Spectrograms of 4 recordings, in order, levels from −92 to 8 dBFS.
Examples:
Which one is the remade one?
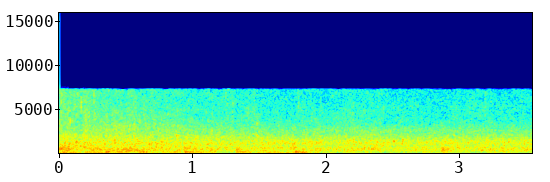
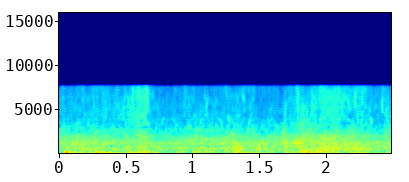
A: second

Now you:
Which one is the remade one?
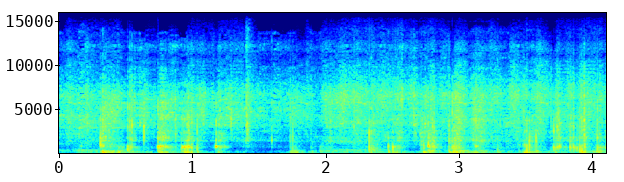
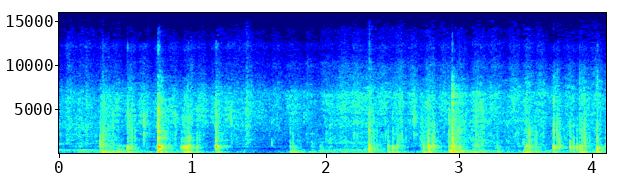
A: first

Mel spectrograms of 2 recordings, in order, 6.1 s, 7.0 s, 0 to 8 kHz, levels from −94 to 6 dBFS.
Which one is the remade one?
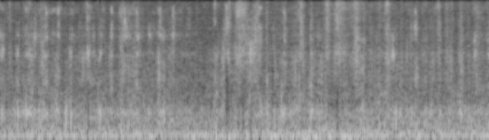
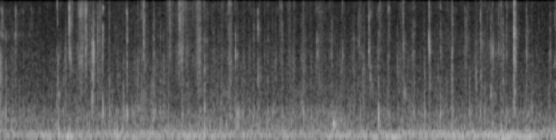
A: first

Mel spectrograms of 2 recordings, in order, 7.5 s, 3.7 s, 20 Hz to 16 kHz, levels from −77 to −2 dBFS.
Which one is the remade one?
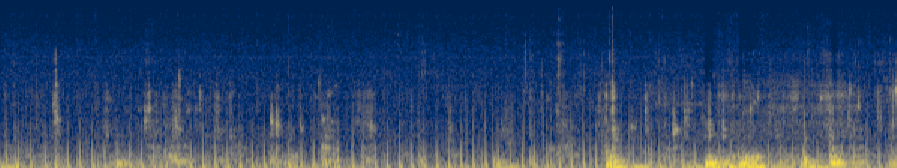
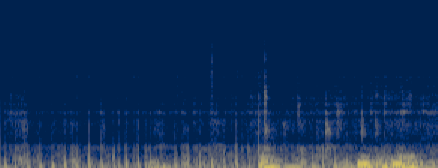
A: second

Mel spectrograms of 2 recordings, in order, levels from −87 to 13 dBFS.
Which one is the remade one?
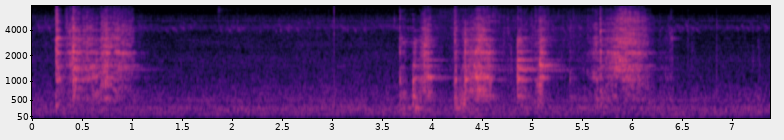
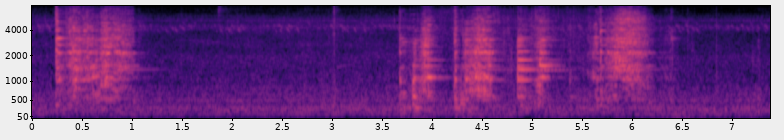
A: first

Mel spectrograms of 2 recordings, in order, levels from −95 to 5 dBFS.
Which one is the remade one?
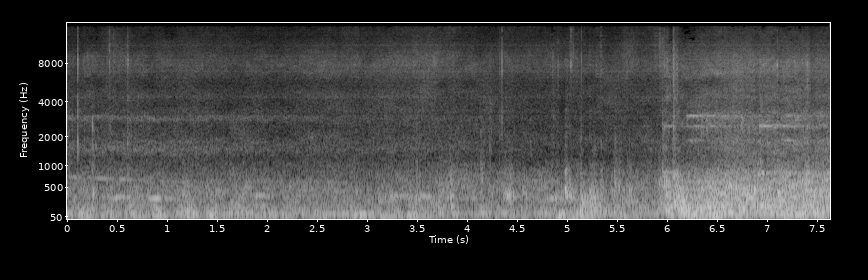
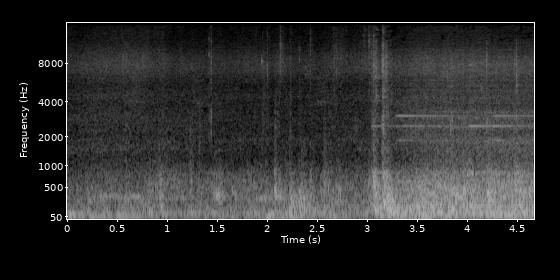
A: first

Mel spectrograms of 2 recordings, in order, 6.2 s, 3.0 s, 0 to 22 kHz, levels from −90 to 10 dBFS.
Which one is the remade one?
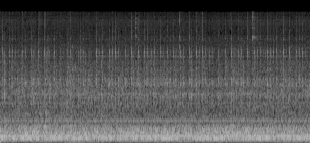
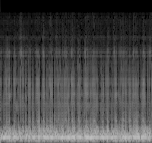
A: second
